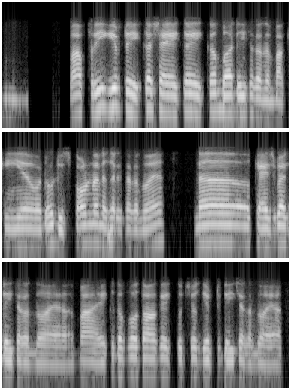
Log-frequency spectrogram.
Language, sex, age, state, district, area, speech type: Sindhi, male, 30-45, Maharashtra, Thane, urban, conversation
